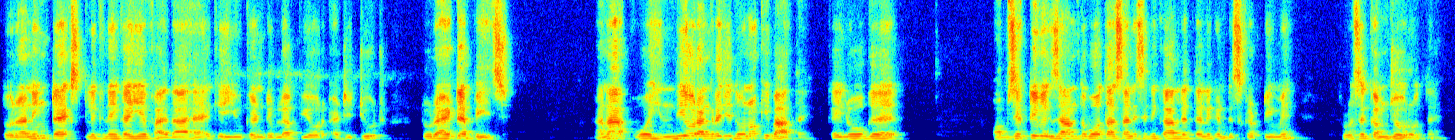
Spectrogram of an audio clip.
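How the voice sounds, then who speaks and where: A man teaching an online class, explaining slowly and spelling words out letter by letter, mixing in English terms. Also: on the high side, steady tone. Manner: mixes Hindi with English terms. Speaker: law teacher.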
